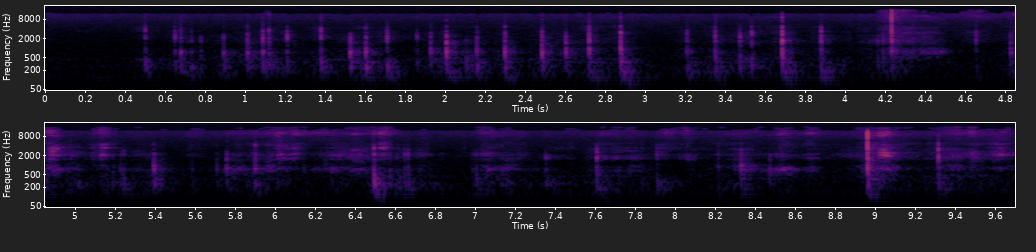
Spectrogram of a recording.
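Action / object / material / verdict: tap / plastic back of a tablet / plastic / none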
